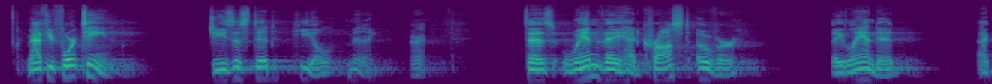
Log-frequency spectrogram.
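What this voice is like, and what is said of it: Texas accent. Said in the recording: “my Texas accent, because I'm from Texas originally, comes out ... my Texas accent sometimes, so there it is coming out”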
